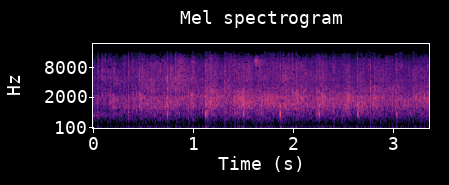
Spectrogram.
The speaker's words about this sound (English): Please clap for that.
